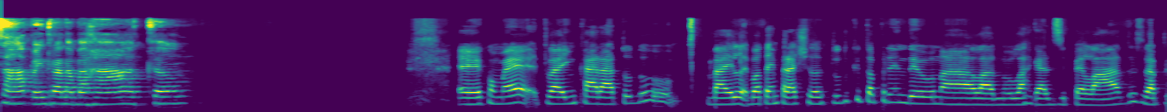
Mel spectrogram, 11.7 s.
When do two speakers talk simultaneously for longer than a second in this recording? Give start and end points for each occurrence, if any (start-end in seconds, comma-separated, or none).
none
